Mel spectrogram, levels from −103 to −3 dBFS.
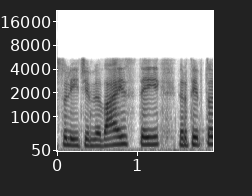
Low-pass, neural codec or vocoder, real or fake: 5.4 kHz; autoencoder, 22.05 kHz, a latent of 192 numbers a frame, VITS, trained on many speakers; fake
